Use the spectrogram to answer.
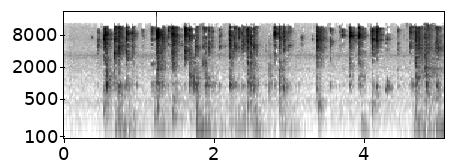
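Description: Fingers type rapidly on a computer keyboard, producing many crisp, irregular keystroke clicks in quick bursts with brief pauses, heard alone without talk.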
